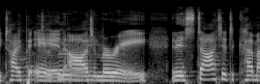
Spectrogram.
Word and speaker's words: Adamaris: So it's spelled A-D-A-M-A-R-I-S. So you don't say the S, it's Ada Marie.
